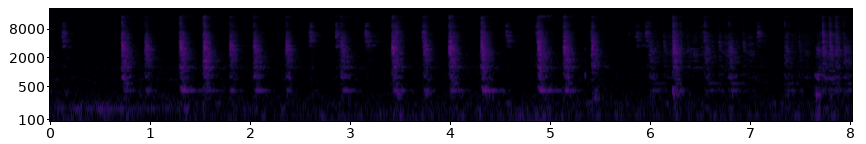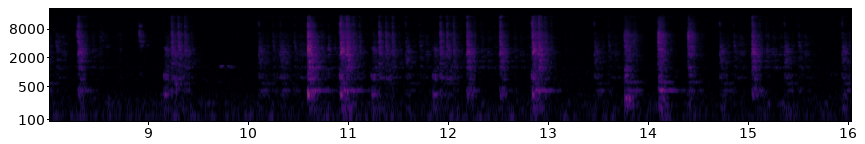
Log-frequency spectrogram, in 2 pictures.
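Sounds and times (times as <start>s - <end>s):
fingers tapping rubber pads: 0.0s - 8.5s, 10.2s - 16.0s.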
